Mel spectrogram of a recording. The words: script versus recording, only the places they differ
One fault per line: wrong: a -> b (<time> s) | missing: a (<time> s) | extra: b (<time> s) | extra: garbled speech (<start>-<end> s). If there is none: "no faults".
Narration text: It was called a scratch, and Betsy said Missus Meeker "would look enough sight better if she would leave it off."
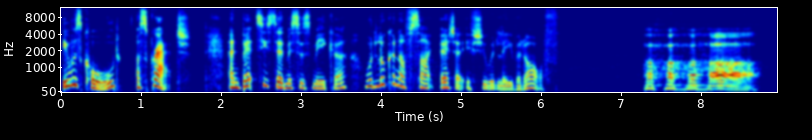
no faults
